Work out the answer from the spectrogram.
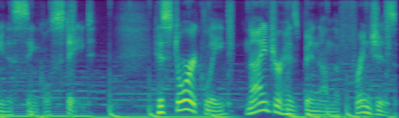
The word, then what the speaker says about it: Niger: Niger as was first erroneously believed the standard pronunciation in English is Niger while in some anglophone media n is also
